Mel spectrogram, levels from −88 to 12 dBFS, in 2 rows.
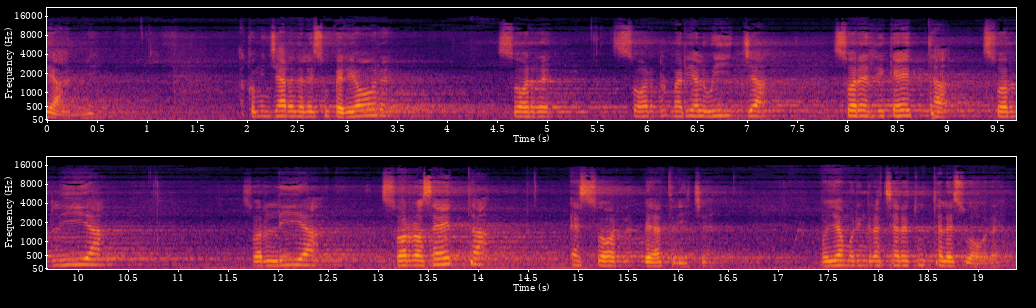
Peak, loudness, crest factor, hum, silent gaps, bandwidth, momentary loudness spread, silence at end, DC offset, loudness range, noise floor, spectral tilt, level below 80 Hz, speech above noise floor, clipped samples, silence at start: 0 dBFS; -18 LUFS; 20 dB; none; none; 16 kHz; 20 LU; 0 s; under 0.1%; 5 LU; -39 dBFS; -3.5 dB/octave; -46 dBFS; 21 dB; under 0.1%; 0 s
